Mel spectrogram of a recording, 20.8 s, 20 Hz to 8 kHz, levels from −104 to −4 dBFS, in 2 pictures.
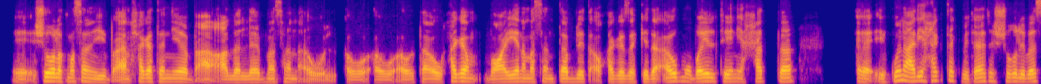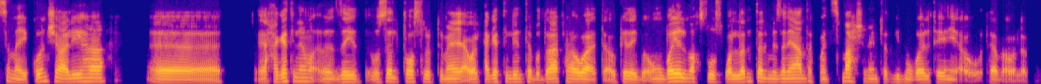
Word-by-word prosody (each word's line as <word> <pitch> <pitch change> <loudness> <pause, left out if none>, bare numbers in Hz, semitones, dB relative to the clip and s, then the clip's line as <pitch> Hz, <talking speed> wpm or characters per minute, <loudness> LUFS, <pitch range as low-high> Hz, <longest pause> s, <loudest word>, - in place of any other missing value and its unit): آآ - - -2
شُغلك 140 -3 +5
مثلًا 130 0 +2
يبقى 110 0 0
عن 110 - +2
حاجة 125 0 +3
تانية، 120 -1 0
يبقى 115 - +1
ع - - +1
على 105 +1 +2
اللاب 110 +1 -1
مثلًا 110 +1 -4
أو - - -4
ال - - -11
أو 95 - -2
أو 100 -1 -3
أو 100 - 0
ت 105 - -15
أو 110 -2 +2
حاجة 135 -2 +4
مُعيّنة 115 +2 +2
مثلًا 120 -1 -4
تابلت 115 -1 0
أو - - -2
حاجة 110 +1 0
زي 110 0 -1
كده 115 - +2
أو 135 +2 +4
موبايل 130 0 +3
تاني 125 -1 -2
حتى، 125 0 0 0.7
أ - - +2
يكون 160 +9 0
عليه 145 +2 +5
حاجتك 155 +2 -3
بتاعة 130 +4 +1
الشغل 135 -1 -1
بس 130 +2 +6
ما 110 -3 -4
يكونش 130 +7 -2
عليها، 130 +2 +2 0.4
آآ 100 -1 +2 0.4
حاجات 135 +1 0
اللي 135 -1 -4
هي - - -5
م 115 -3 -4
زي 115 +1 -1
وسائل 130 -1 -1
التواصل 120 0 -1
الاجتماعي 115 0 -1
أو - - +3
الحاجات 115 +1 -3
اللي 120 +1 -3
أنت 120 - -6
بتضيّع 115 +1 +1
فيها 120 -2 -2
وقت 110 -3 +3
أو - - -3
كده، 110 -1 -1
يبقى 100 - -5
موبايل 125 +4 +4
مخصوص، 120 0 -3
والّا 115 +2 +2
أنت 130 0 -5
الميزانيّة 120 -1 -1
عندك 120 0 -2
ما 110 - -5
تسمحش 135 +2 0
إن - - -11
أنت 110 - -8
تجيب 110 0 -11
موبايل 105 0 -2
تاني 105 -1 -5
أو 430 0 -8
تاب - - -3
أو - - -5
لاب؟ - - -9
120 Hz, 220 wpm, -24 LUFS, 110-130 Hz, 0.7 s, بس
